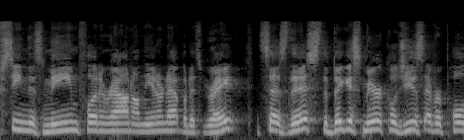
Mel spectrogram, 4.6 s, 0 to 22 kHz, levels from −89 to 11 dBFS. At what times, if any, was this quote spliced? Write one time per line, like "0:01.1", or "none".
0:02.0
0:02.5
